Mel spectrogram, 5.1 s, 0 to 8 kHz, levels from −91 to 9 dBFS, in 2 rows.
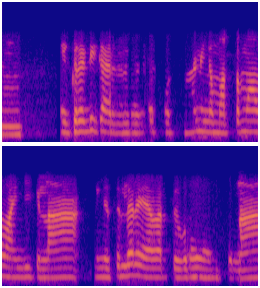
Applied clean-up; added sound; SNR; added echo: none; none; none; none.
